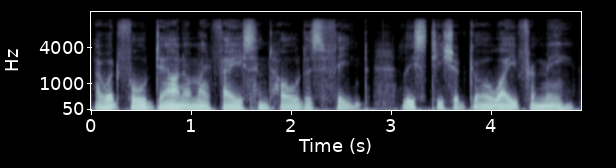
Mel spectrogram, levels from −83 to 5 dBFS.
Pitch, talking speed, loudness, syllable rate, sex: 100 Hz, 220 wpm, -18 LUFS, 4.3 syllables/s, male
